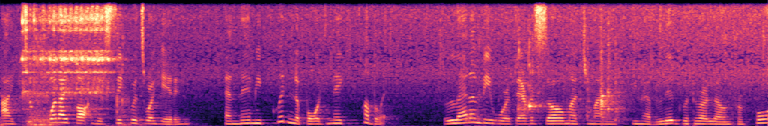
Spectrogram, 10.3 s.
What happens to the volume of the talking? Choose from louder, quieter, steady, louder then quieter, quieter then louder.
steady.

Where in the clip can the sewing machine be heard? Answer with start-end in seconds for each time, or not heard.
0.0-2.4.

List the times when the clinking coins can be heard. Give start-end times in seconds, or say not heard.
0.2-1.6, 6.2-8.3.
